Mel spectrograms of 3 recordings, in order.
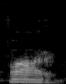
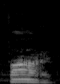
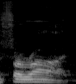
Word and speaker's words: Fard: So the name Fard Muhammad is pronounced Fard. Fard. The R is rolled. The Honorable Elijah Muhammad pronounced it wrong. He said Farad.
